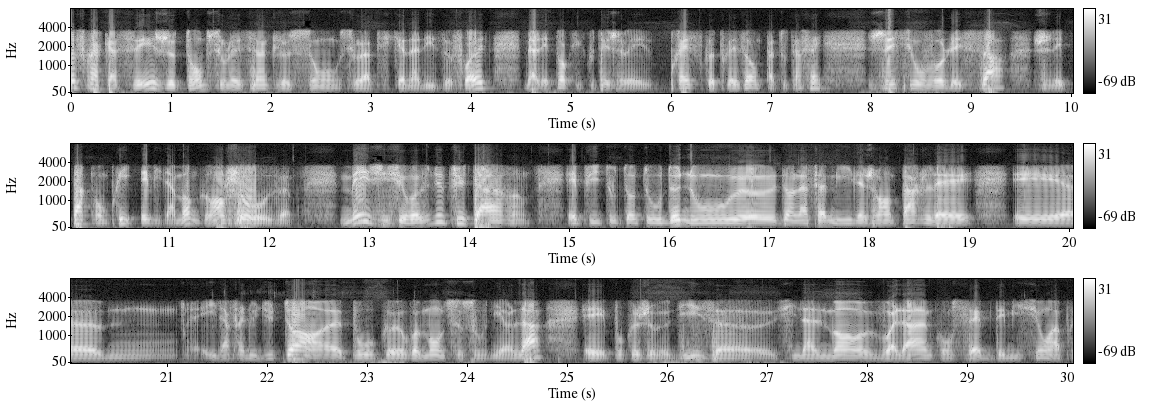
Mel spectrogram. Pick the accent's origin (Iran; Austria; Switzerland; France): Austria; Vienna; moved away; Mon enfance, une partie de mon enfance s'est passée à Vienne. Et Vienne, à l'époque, je suis quand même né dans les années 30.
